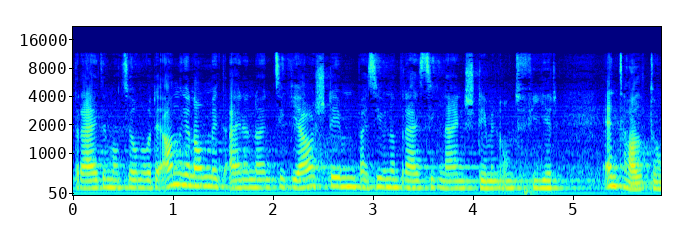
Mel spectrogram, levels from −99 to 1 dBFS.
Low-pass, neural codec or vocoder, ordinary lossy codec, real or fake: none; none; none; real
